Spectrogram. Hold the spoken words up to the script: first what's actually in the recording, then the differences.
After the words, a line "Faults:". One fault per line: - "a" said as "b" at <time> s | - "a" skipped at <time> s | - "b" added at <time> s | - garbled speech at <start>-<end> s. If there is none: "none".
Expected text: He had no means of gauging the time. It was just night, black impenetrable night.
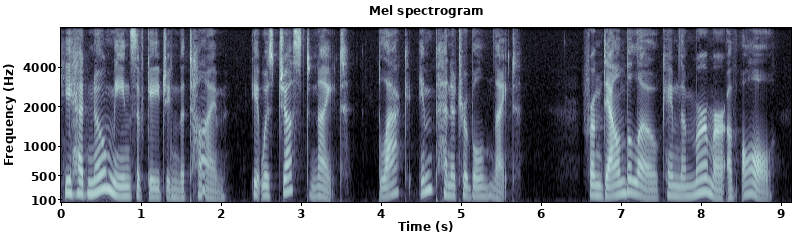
He had no means of gauging the time. It was just night, black impenetrable night. From down below came the murmur of all
Faults:
- "From down below came the murmur of all" added at 6.5 s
